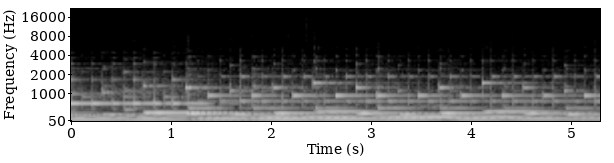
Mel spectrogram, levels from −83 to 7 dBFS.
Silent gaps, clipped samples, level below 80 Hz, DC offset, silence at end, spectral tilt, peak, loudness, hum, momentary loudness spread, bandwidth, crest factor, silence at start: none; under 0.1%; -38 dBFS; under 0.1%; 0 s; -11.5 dB/octave; -8 dBFS; -20 LUFS; none; 3 LU; 3.9 kHz; 12 dB; 0 s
